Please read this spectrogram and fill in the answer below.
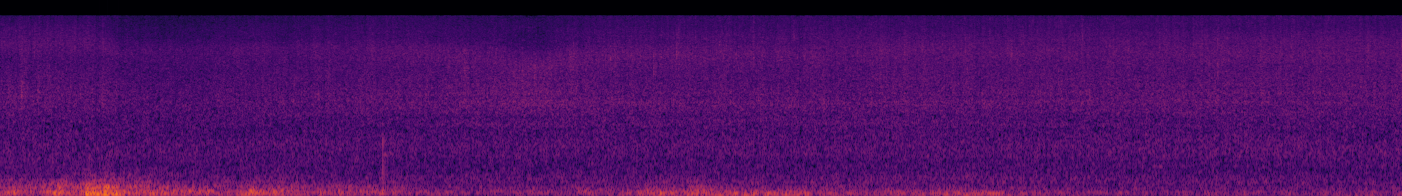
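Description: Heavy rain pouring steadily in a steady hiss. A low rumble of thunder is loudest about a second in and dies away over the following several seconds.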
